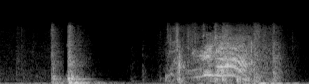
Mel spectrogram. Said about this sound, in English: Please close the door.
